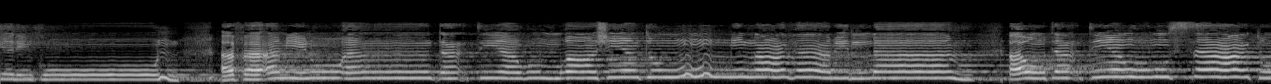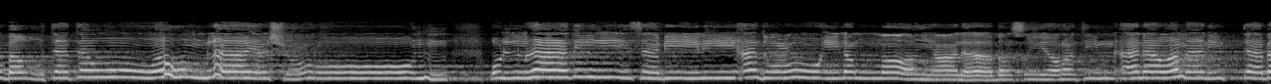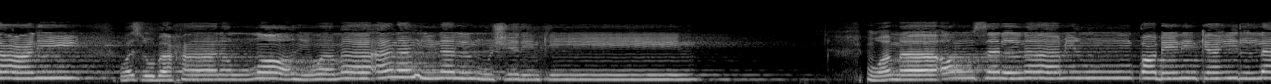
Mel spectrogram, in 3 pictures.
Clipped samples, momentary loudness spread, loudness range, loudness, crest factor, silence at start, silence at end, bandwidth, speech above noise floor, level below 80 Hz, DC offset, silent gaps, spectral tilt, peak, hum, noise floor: under 0.1%; 8 LU; 3 LU; -21 LUFS; 16 dB; 0 s; 0 s; 7.8 kHz; 33 dB; -76 dBFS; under 0.1%; none; -3.5 dB/octave; -4 dBFS; none; -54 dBFS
